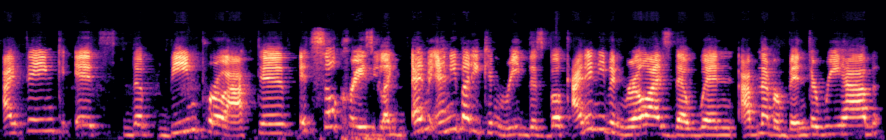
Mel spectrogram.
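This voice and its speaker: Bright-voiced Italian-accented woman. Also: a little high, normal speed, hardly any pauses, poor audio. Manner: chatty, enthusiastic, rambling. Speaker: guest. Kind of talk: casual chat.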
